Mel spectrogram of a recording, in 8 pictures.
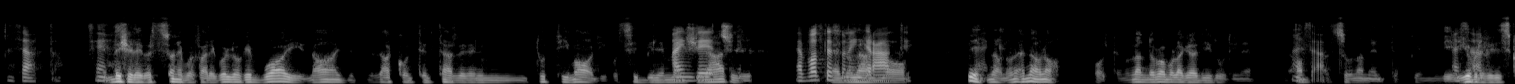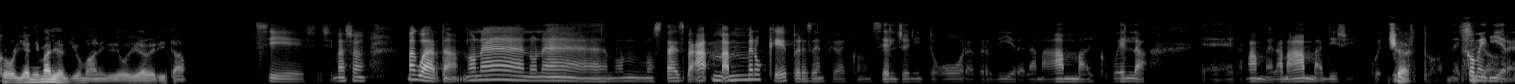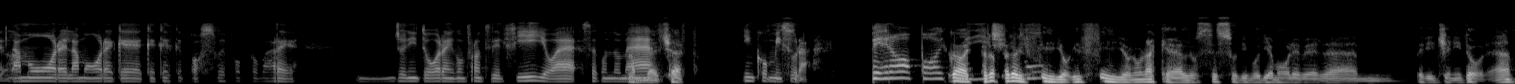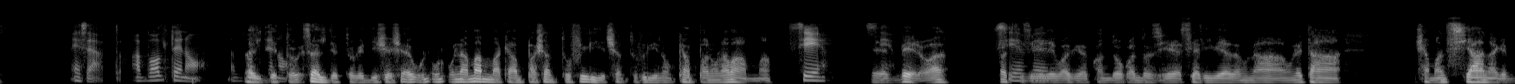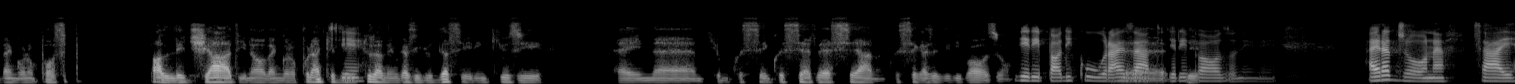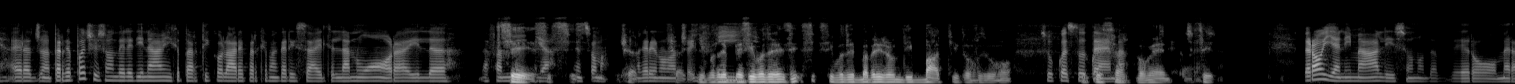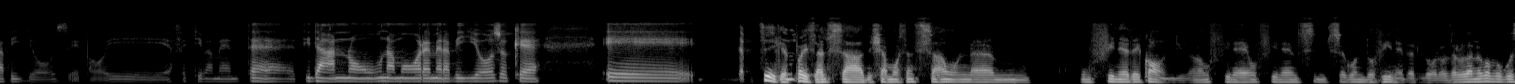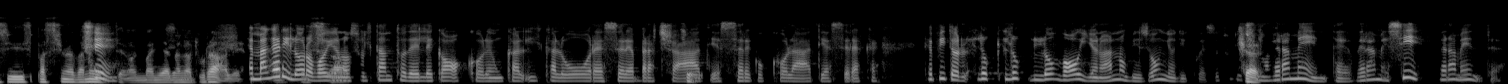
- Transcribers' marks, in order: "proprio" said as "propo"; other background noise; "cioè" said as "ceh"; "drastici" said as "drastichi"; tapping; "proprio" said as "popio"
- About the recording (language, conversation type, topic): Italian, unstructured, Perché alcune persone maltrattano gli animali?
- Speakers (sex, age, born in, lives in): female, 35-39, Italy, Italy; male, 60-64, Italy, United States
